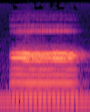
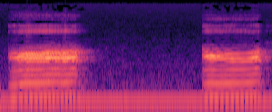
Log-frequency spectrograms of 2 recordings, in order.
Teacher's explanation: a part of the tongue between the center and the back is in the fully open position that is what the first thing ah no contact being made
